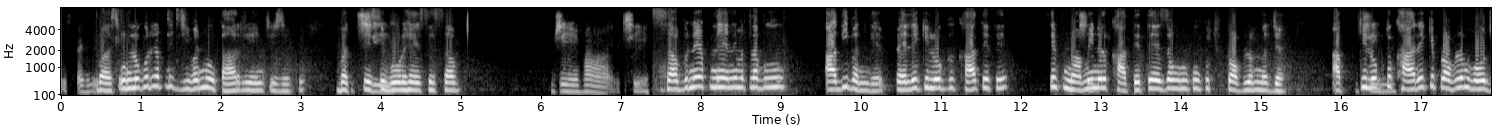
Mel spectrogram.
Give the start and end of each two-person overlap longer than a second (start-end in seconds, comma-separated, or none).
none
